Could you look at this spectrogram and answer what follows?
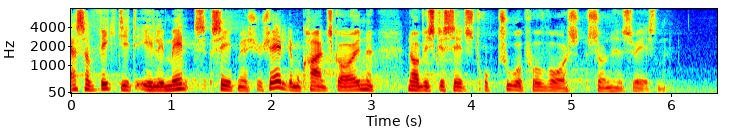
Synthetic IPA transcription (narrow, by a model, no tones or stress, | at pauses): æɐsɒ̽ʋe̝ɡ̥d̥id̥e̝ləmen̰d̥se̝̰ːd̥meso̝ɕɛ̰ːld̥e̝mo̝kʰʁɑ̰̈ːd̥i̥sɡ̥əɒ̽ɪnənɒʋisɡ̥æsed̥ə̥sd̥ʁuɡ̥̚t͡sʰṵɐpʰɒ̽ʋɒːsːɔ̽nɦe̝ðˠsʋḛːsn̩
